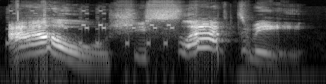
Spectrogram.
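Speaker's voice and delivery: loud yelp, then indignant complaint; stung and protesting; pained outcry. Acted. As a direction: yelp as if just slapped. Reacting to a slap in game.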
